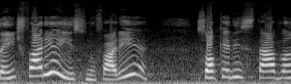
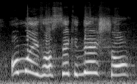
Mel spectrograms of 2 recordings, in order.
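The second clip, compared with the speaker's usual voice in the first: put-on high-pitched child talking back to mum; child protesting; 8 semitones higher, 3 dB louder than usual. Child reminds mother she allowed it, high protesting voice.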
